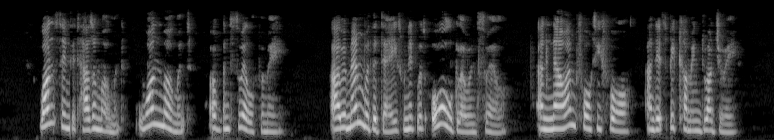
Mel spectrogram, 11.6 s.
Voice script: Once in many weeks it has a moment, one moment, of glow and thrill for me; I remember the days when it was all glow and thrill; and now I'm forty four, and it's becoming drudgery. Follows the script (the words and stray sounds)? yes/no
no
